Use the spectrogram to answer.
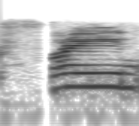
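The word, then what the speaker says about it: pFriem: So I'm thinking if you're American, it can be either Frame or Freim or Freim, because we don't really know how to pronounce E-I. In Germany, it'd be Freim. Straight up. Yeah. There would be no question.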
